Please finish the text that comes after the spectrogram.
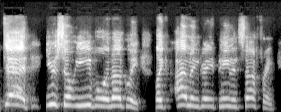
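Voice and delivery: put-on high, loud whiny kid voice; wailing child. Daughter stung by fire ants whining at her father, high loud whine. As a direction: whine at Dad like a hurt little girl. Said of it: "they're screaming and crying".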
